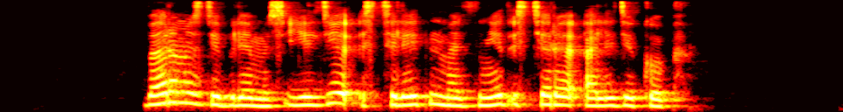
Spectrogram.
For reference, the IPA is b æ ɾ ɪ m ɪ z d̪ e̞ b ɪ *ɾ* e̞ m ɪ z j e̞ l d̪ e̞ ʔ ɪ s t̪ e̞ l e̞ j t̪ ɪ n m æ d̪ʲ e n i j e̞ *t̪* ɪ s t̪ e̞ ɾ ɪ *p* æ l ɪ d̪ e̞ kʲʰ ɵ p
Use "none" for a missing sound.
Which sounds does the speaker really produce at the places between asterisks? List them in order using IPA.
l, t̪, ʔ

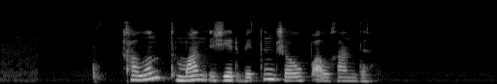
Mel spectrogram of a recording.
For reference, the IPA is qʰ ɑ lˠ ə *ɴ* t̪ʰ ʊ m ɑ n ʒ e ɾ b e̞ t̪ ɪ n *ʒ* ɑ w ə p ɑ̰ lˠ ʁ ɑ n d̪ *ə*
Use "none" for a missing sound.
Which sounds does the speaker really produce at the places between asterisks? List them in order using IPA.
n, ʒ, ə

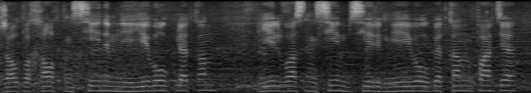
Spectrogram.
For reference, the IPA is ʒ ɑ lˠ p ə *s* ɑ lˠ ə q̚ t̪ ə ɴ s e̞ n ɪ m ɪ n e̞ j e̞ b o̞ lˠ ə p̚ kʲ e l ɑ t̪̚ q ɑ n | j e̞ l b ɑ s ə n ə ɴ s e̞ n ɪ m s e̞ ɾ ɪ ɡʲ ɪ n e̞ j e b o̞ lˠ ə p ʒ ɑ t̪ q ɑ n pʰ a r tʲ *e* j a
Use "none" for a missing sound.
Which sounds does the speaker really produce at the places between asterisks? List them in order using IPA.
χ, i

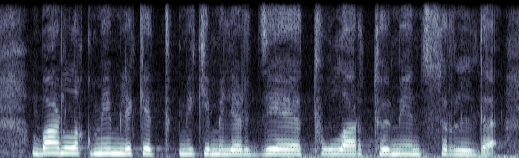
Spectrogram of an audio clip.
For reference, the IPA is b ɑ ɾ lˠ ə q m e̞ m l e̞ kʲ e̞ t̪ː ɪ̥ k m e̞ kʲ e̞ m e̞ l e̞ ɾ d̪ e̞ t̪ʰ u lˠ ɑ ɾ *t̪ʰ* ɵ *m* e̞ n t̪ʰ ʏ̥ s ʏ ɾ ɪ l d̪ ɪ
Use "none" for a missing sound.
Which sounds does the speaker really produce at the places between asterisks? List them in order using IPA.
t̪ʰ, m

